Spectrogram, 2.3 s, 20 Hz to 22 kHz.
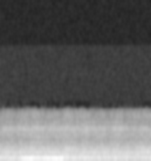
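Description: Faint, steady hum and hiss of a running DC shunt motor as the field rheostat brings it up toward its rated 1500 rpm, with a faint thin tone for about half a second shortly after the start.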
